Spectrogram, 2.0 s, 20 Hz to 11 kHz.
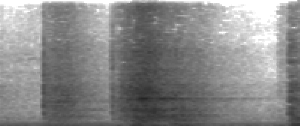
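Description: Shoe molding and a handsaw scraping in a plastic miter box: two scraping strokes, the second longer and louder, as the piece is set to its mark for the 45-degree cut.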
